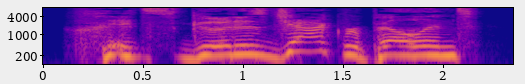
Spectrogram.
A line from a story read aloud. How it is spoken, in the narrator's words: Austin said cheerfully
